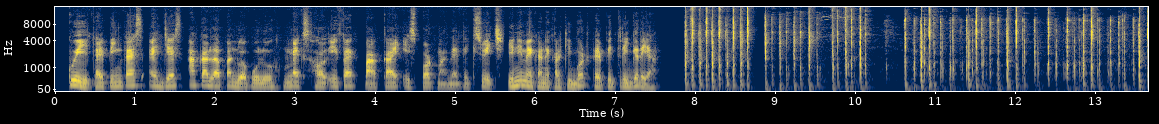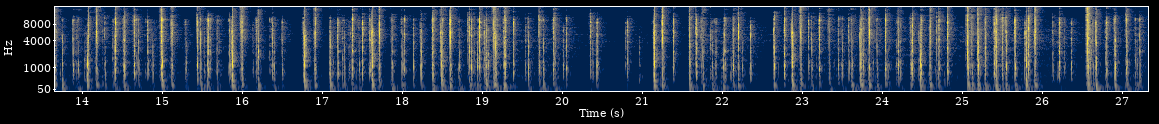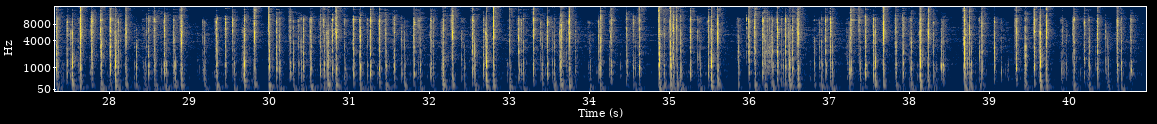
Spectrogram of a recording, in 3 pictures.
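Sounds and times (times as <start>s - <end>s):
mechanical keyboard typing: 7.9s - 40.9s.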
